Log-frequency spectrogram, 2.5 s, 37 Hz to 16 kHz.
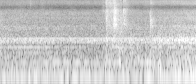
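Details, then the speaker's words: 10 W thermoelectric generator with USB charger and protected fan: after the USB load is unplugged a click, then the fan hum rises slightly as it speeds back up; normal fan speed-up. "now you unplug it and as you can see the fan speeds up"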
